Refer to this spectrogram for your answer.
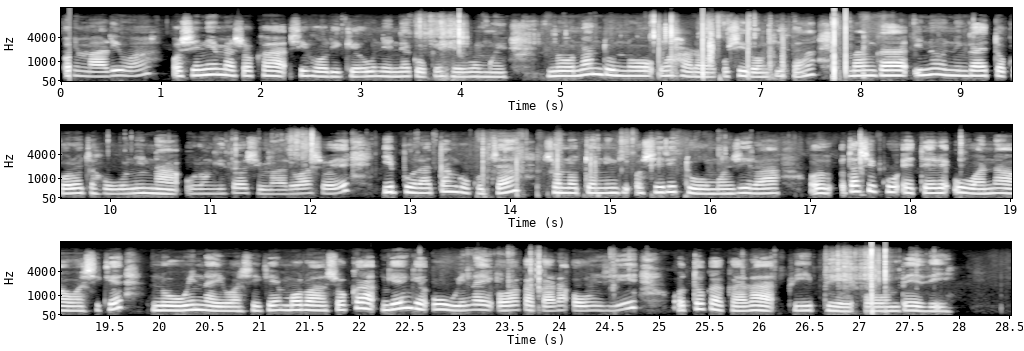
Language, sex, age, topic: Oshiwambo, female, 36-49, finance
